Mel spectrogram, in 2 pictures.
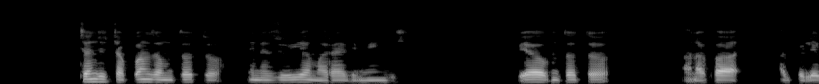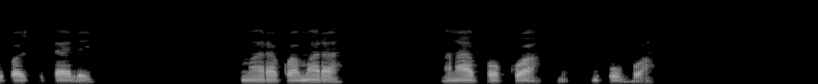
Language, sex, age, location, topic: Swahili, male, 25-35, Wajir, health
